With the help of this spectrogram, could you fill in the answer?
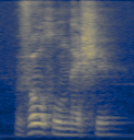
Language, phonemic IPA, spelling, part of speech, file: Dutch, /ˈvoɣəlˌnɛs(t)jə/, vogelnestje, noun, Nl-vogelnestje.ogg
- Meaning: 1. diminutive of vogelnest 2. bird's-nest orchid (Neottia nidus-avis) 3. a type of Scotch egg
